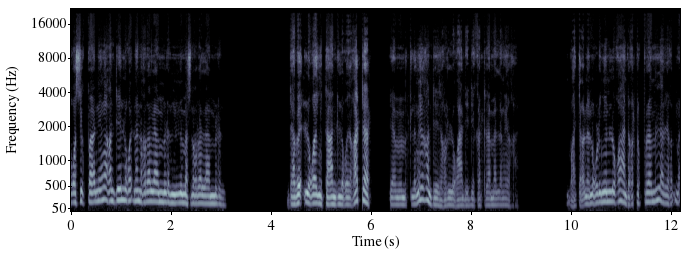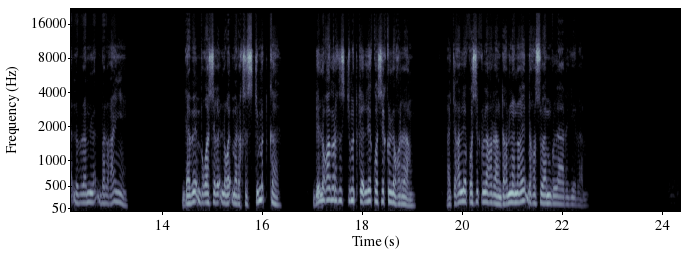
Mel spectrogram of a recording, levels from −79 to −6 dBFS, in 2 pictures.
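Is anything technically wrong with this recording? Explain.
No, nothing technically wrong can be heard in this speech. The ending is a smooth fade-out that begins at around 21 s and brings the level down gradually, without a click or hard edge.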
